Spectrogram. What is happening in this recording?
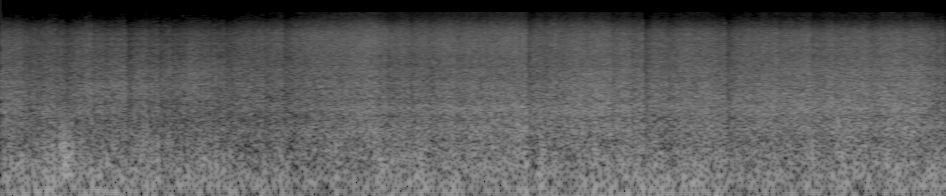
Wind blows and waves crash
